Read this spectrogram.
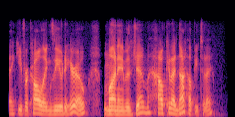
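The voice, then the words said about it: Customer service phone voice. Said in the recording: “customer service voice.”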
